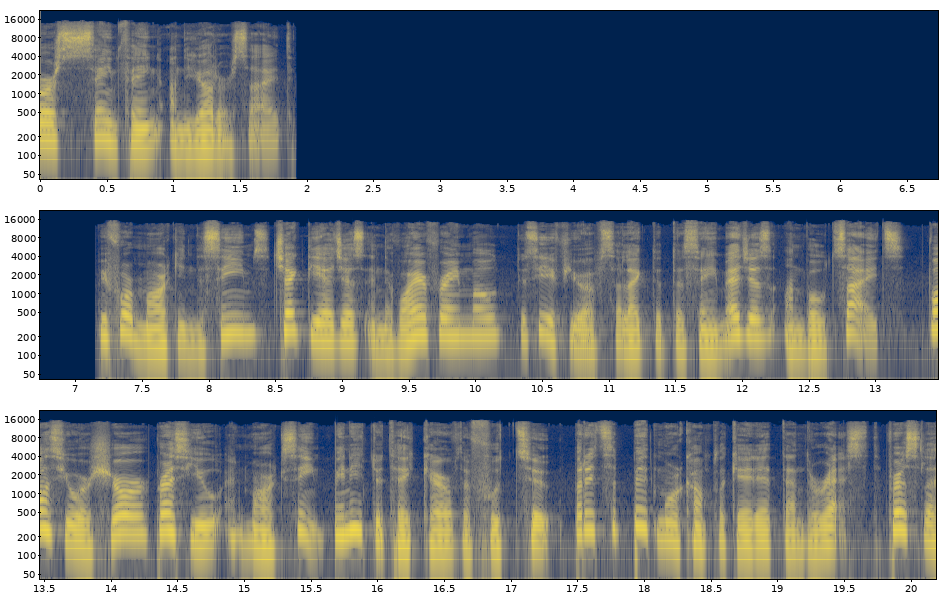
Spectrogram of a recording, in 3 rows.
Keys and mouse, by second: 0.1 middle click, 1.0 alt+click, 1.6 ctrl+z, 2.7 shift+click, 3.0 alt+click, 4.3 shift+click, 5.6 ctrl+shift+click, 6.4 ctrl+z, 7.8 z, 8.6-9.9 middle drag, 9.9 alt+click, 10.3 alt+middle click, 11.8-13.0 middle drag, 13.0 i, 13.7 u, 15.9 F10, 16.2 middle click, 17.2 alt+middle click, 17.9 middle click, 18.7 shift+middle click, 19.9 middle click.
